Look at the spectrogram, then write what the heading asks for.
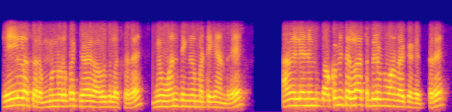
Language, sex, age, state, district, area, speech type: Kannada, male, 45-60, Karnataka, Dharwad, rural, conversation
